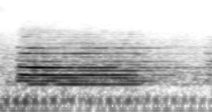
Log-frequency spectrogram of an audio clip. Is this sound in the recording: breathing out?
no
